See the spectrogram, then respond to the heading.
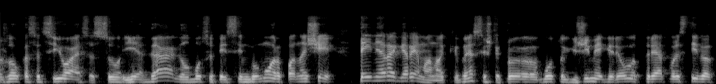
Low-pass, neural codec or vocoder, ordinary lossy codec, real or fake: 9.9 kHz; vocoder, 22.05 kHz, 80 mel bands, WaveNeXt; Opus, 64 kbps; fake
